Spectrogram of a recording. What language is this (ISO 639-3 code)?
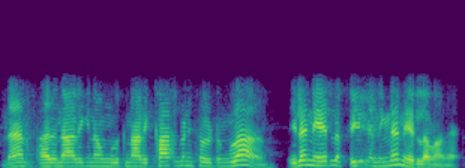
tam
